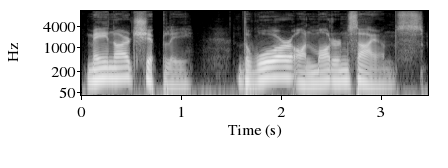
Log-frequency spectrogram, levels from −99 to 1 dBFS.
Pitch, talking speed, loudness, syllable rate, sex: 105 Hz, 120 wpm, -16 LUFS, 3.8 syllables/s, male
